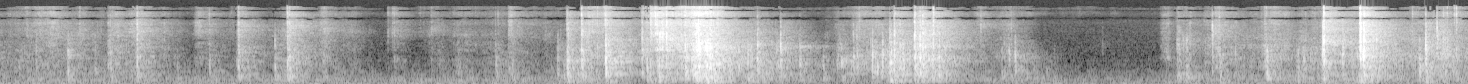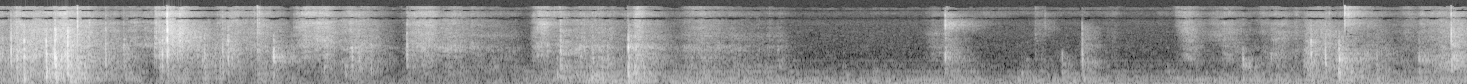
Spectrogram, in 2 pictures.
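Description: Paper bag crinkling and rustling, with a metal measuring spoon scooping and scraping baking powder, in several short bursts; the loudest come about three to seven seconds in.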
